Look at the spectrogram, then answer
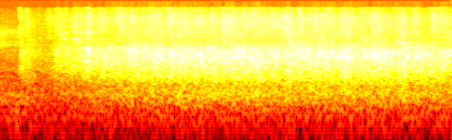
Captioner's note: audience clapping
